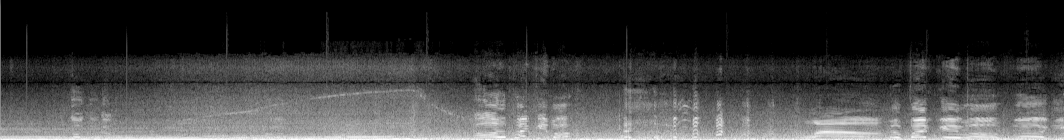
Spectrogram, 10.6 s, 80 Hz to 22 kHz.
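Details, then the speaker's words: 800+ whp single-turbo 350Z on a street-tuning pull with timing added: hard pull climbs in pitch, then a sudden drop near four seconds and flat, gutless revs, no boost. "you hear it? Yeah. No boost. Son of a bitch."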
